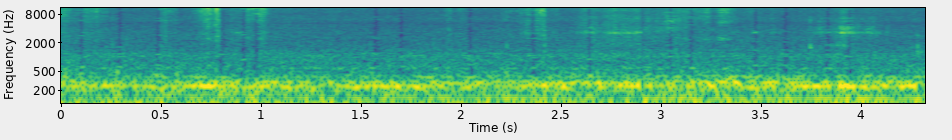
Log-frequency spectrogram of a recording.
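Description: Near silence: a faint steady room hum with a few light, scattered ticks from a toothpick and fingertips handling tiny cutout leaves and beads on a miniature centerpiece.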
